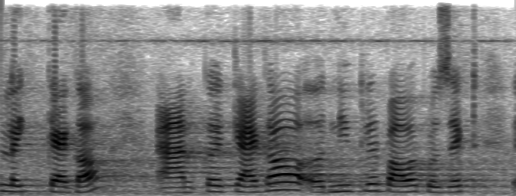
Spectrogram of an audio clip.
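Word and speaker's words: Kaiga: And then the fourth one is here कैगा, okay कैगा, इट इज़ the pronunciation like कैगा।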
